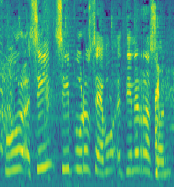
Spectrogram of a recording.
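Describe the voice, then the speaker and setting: A woman's voice: high voice, a little slow. A woman with a Mexican accent hosting a call-in radio show, playful and teasing, often laughing. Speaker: radio host. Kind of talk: casual call-in radio chat.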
